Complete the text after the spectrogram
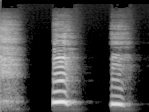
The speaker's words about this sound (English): Nice. I'm leaving that yawn in. Fucking honest energy.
